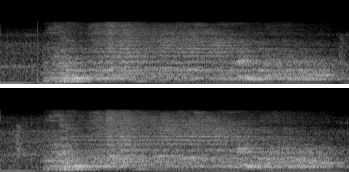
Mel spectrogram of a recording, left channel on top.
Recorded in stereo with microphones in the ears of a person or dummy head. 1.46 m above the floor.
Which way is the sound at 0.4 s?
Centre (ahead or behind).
